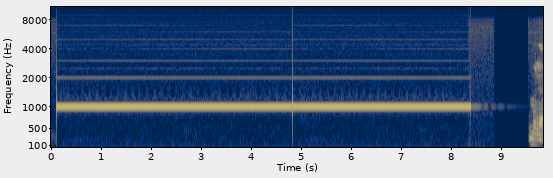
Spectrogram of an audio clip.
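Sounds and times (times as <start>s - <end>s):
steady loud bleep tone: 0.1s - 8.7s
person speaking: 9.6s - 9.8s.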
